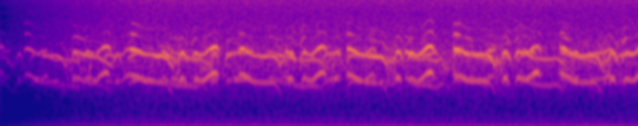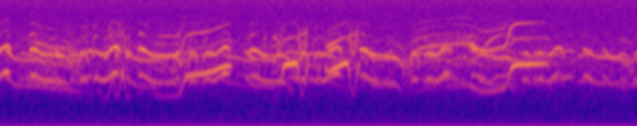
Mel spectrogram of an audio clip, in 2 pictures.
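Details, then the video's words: Black-tailed godwits calling their own name, nasal bouncing 'grut-to' calls given while flying up from a post, fast and overlapping, several birds at once with no pause. "geluid grutto"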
